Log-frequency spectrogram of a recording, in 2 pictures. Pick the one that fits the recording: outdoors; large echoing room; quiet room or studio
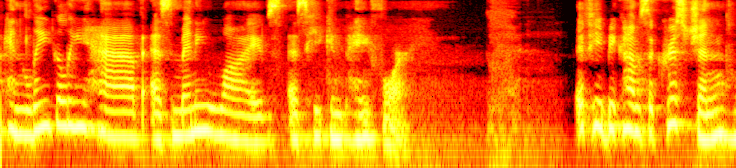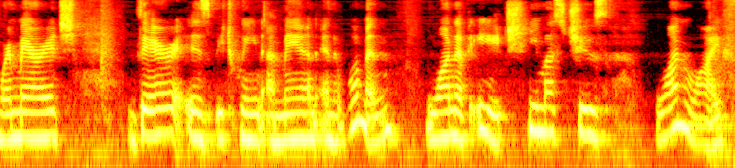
large echoing room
